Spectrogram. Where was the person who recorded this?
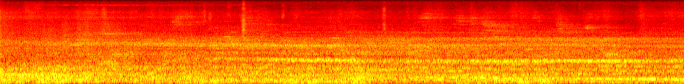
in a subway station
